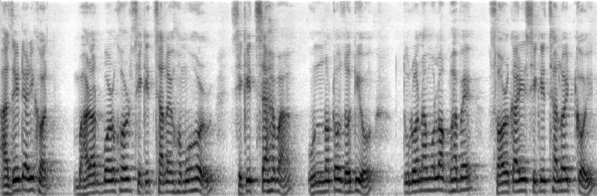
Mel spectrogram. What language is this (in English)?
Assamese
